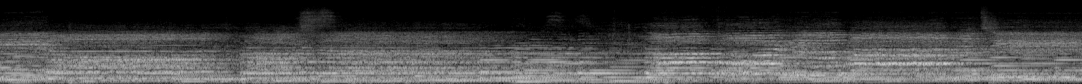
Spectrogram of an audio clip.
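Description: Mixed church choir singing an anthem in parts, with a flute playing along at first.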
